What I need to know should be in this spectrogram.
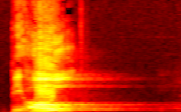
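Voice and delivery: loud booming behold; scream it out. Shown as a demonstration. Pastor leading the congregation in shouting behold, loud. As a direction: shout it at the top of your lungs. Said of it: "repeat after me".

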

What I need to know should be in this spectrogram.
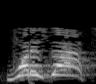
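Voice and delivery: high, loud disbelieving outburst; baffled surprise. Retold or imitated. Young man hearing his friend's church named, loudly baffled. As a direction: react like you've never heard of such a thing. Reacts to friend's unfamiliar answer.

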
